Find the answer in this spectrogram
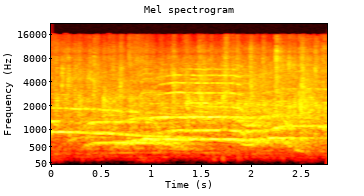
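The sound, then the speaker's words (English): Audience applause and cheering greet a performer being welcomed on stage: dense, steady clapping with raised voices whooping over it, loud and unbroken through the whole moment. “Guys, put your hands together for Stan Zimmerman.”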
